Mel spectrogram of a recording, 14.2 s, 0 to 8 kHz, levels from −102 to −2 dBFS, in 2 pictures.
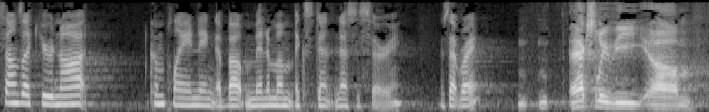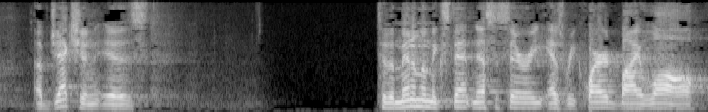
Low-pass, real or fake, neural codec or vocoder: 7.2 kHz; real; none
